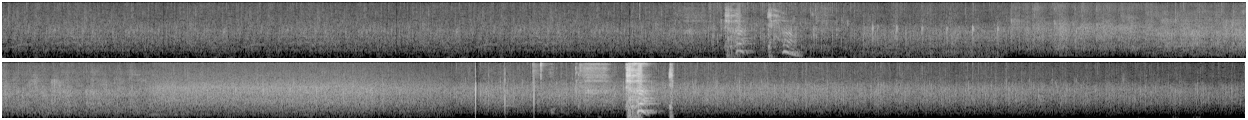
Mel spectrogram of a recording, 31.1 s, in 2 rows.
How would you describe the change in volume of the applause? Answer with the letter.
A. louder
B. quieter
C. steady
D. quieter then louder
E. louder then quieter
E.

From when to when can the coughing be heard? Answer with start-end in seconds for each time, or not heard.
7.8-10.5, 22.1-23.9.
